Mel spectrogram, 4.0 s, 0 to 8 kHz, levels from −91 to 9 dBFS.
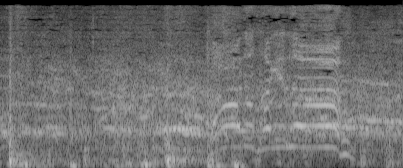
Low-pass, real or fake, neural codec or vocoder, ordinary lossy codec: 7.2 kHz; fake; autoencoder, 48 kHz, 128 numbers a frame, DAC-VAE, trained on Japanese speech; MP3, 32 kbps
